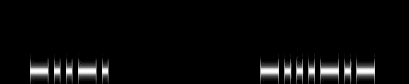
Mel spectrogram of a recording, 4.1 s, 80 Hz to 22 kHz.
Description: Morse code, heard as a keyed tone, about 20 wpm, spaced as for 5 wpm, 700 Hz. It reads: /<BK>
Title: 249 Lesson 40d - BK - Two Characters 20wpm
